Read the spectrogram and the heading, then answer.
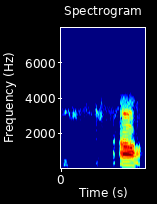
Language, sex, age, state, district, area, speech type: Assamese, female, 30-45, Assam, Golaghat, urban, conversation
